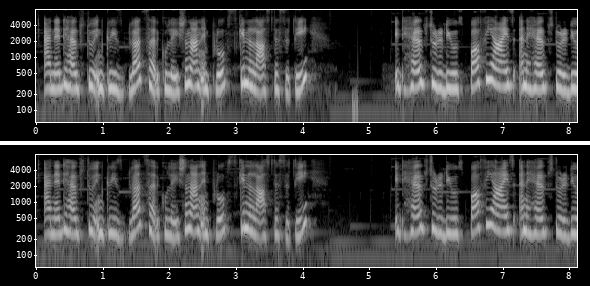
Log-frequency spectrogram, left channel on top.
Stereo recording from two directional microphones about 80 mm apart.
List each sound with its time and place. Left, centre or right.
0.0 s a woman's voice: left
5.3 s a woman's voice: left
